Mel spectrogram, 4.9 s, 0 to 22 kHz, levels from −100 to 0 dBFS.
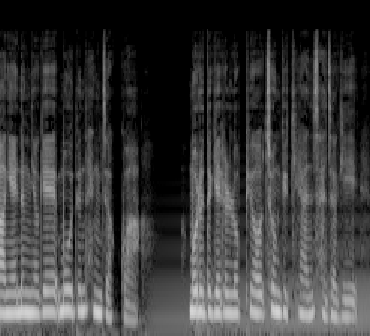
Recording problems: electrical hum; faint; from 2 s on; 50 Hz, 25 dB below the speech
abrupt cut into speech; at the start

